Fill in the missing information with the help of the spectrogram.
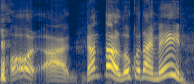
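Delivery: high, loud hammed-up German accent; horrible German accent. German lab scientist showing Gunther his creation, hammed-up German accent. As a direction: call out as an excited mock-German scientist. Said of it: "That's a horrible German accent".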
